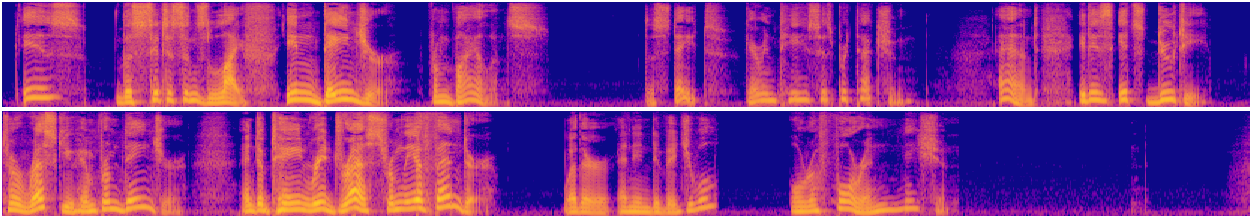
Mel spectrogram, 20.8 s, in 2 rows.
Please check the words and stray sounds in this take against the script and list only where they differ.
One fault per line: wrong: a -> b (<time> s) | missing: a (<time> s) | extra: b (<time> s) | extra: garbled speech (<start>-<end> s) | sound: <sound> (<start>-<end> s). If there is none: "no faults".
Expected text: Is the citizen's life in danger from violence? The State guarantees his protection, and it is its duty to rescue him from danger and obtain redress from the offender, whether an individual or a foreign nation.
no faults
